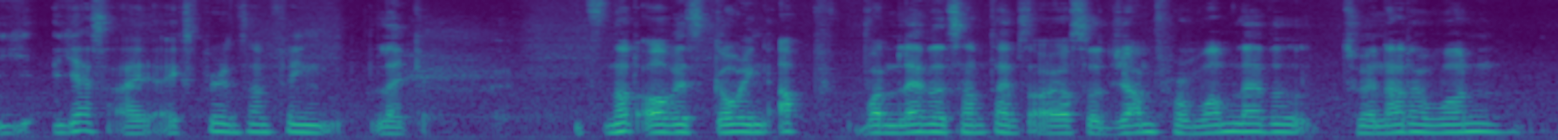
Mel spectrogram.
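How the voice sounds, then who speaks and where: Speaking in a German accent, a man keeps a medium pitch and a monotone, flat intonation at a fairly quick pace. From Germany. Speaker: podcast guest. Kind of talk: interview. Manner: halting.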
